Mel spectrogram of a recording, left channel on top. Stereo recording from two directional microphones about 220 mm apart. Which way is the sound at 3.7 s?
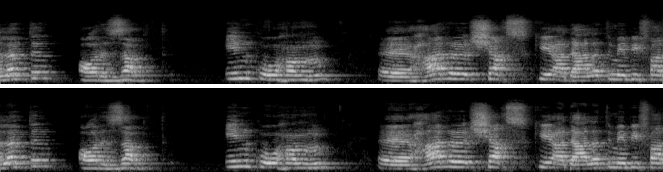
45° right (ahead or behind).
